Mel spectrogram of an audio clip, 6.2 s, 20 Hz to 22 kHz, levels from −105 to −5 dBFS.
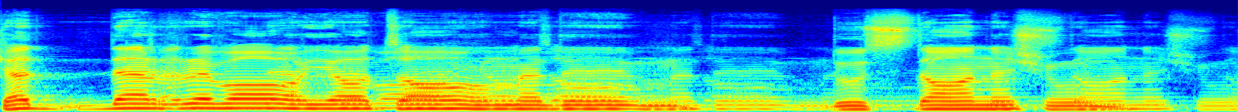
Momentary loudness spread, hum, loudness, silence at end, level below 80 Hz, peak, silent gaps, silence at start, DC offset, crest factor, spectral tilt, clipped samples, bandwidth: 14 LU; none; -21 LUFS; 0 s; -66 dBFS; -6 dBFS; none; 0 s; under 0.1%; 16 dB; -6.5 dB/octave; under 0.1%; 13.5 kHz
